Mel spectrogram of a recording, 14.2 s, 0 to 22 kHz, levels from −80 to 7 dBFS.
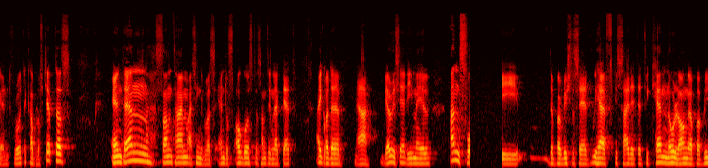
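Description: At 9.40 s the audio drops out abruptly and stays out until 10.05 s, a gap of about 0.65 s. This is an audio dropout to a faint residue: the wanted signal vanishes mid-flow, but a low hiss remains in the gap, roughly 35 dB below the normal level. The likely cause is a brief loss of the source while the path after the break stayed live. The hard cut and return set it apart from a natural pause or fade.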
